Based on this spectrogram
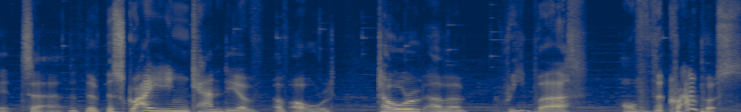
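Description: A man's put-on character voice, fairly high in pitch, at a very slow pace over faint background music. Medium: actual play. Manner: rambling, folksy.

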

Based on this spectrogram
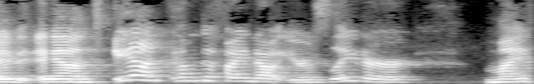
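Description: A woman with an American accent, moderately paced, with very wide pitch swings. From Texas. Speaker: entrepreneur, abuse survivor. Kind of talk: testimony. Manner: halting, many fillers.

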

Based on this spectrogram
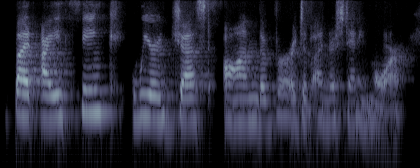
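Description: A woman's normal speaking voice, fairly high-pitched, with ordinary pitch variation. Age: 40s. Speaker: skincare brand co-founder, former beauty editor. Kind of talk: interview.

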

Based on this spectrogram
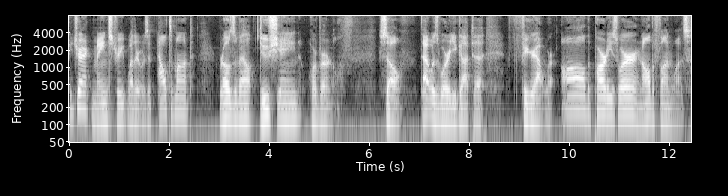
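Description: On a very clean recording with a silent background, a man speaks with an American accent. His medium-pitched voice carries lively intonation. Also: fairly slow pace. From Uintah Basin, Utah. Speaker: podcast host. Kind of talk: solo casual rambling monologue. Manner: rambling, casual, filler-heavy.

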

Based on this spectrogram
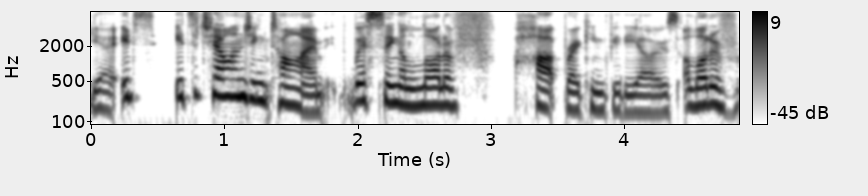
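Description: Speaking with an Australian accent, a woman uses lively intonation at a medium pitch and moderate pace in a very clean recording with a silent background. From rural New South Wales, Australia (Gunnedah, Armidale). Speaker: journalist and news editor. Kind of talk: interview.

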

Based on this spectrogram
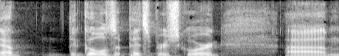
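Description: Dark and mellow in tone, a man's voice with ordinary pitch variation comes through in a dry, close sound with no echo on a very clean recording with a silent background. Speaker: hockey podcast host. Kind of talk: casual chat.

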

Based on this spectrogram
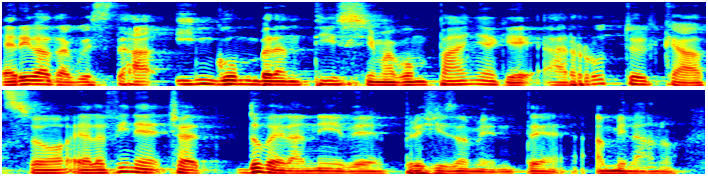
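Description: A man with an ordinary speaking voice, medium pitch and lively intonation, at a fairly quick pace. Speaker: comedian and podcast host. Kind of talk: live comedic podcast banter. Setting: stage with live audience.

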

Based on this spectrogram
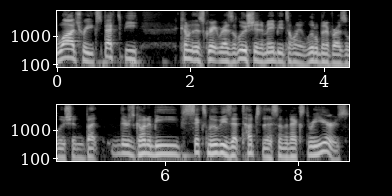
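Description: Speaking at a fairly quick pace, a man has an ordinary speaking voice, a medium pitch and ordinary pitch variation. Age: 30s. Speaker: podcast guest. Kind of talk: casual chat.

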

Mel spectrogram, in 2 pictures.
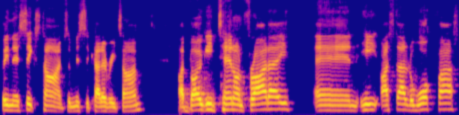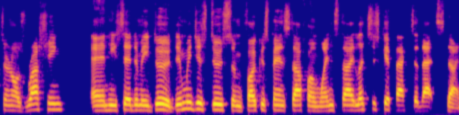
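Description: A man with an Australian accent speaks at a fairly quick pace in a fairly high voice with fairly even intonation. The sound is dry and close with no echo, over a quiet background. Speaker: professional golfer. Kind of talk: casual chat.

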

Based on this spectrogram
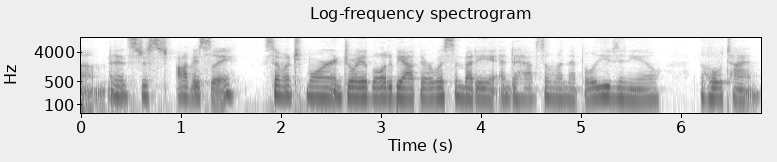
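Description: A woman with an American accent talks at a very fast pace in a fairly low pitch with fairly even intonation. The recording is very clean, with a silent background. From New York. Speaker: professional runner. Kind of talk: casual interview.

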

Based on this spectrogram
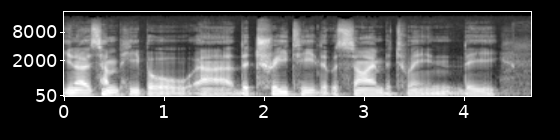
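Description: Speaking fairly slowly, a man with a very deep, low pitch talks with a New Zealand accent. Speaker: addiction recovery practitioner. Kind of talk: casual chat. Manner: halting.

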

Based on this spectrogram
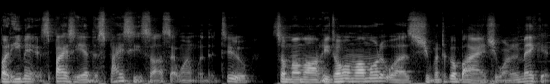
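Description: With an American accent, a man talks at a very fast pace with hardly any pauses. His pitch is medium, with ordinary variation and big swings in loudness. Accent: American English, limited Spanish. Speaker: podcast co-host. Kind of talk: casual chat. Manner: casual, profane.

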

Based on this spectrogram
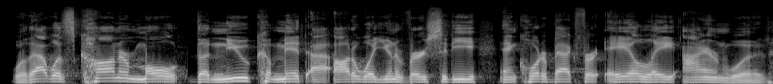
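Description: A man with an American accent has a plain, everyday voice at medium pitch, with fairly even intonation and very even loudness. He speaks at a fairly slow pace with hardly any pauses. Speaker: podcast host. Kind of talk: interview-style podcast hosting.

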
